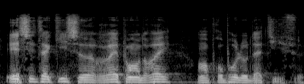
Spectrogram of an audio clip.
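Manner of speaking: usual speaking voice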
